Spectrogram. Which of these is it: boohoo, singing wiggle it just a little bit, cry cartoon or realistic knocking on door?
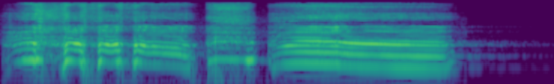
boohoo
